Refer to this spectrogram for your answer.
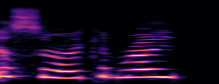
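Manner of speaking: put-on very high, unbroken, pre-puberty boy's voice. Recalling answering a man in a hallway as a kid: pre-puberty boy voice. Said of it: "I said in this pre-puberty voice".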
